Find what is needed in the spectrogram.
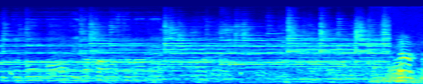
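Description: Many cowbells ringing together, with repeated metallic strikes and long ringing tones, over a low murmur of crowd voices.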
